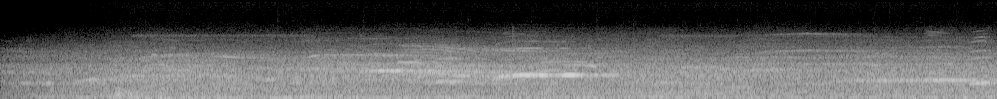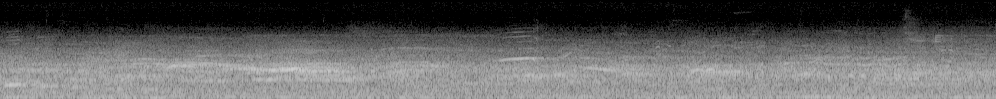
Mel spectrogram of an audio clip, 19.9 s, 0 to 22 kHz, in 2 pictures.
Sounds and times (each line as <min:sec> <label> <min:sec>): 0:08.4 distant christmas market 0:12.0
